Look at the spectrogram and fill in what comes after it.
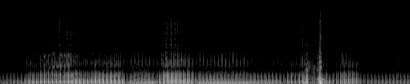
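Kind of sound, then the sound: animal, cat purring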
